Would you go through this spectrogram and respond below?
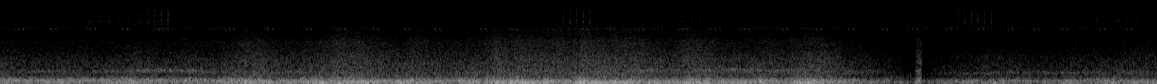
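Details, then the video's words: Crickets on a full-moon summer night in a barley field: steady pulsed high chirps with occasional quick buzzy trills, over gusty low wind in the grass, with a single sharp click near the end. "Crickets Chirping"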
